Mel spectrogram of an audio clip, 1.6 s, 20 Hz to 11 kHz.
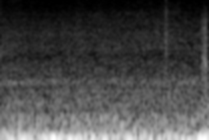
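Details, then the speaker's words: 2015 Honda Pilot after wheel bearing replacement, hub nut torqued, road test at about 40-60 mph: only steady tyre and road rumble, no whine or growl rising with speed; earlier bearing noise gone. "Now the noise is not there no more."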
